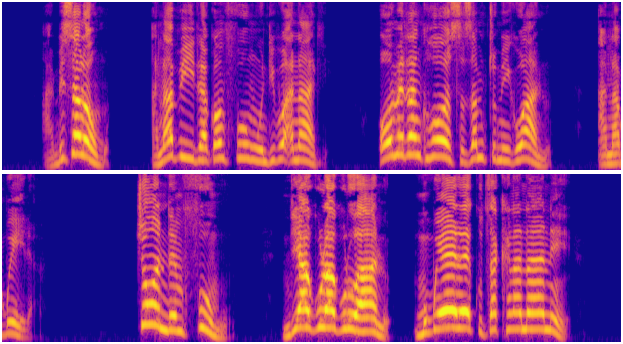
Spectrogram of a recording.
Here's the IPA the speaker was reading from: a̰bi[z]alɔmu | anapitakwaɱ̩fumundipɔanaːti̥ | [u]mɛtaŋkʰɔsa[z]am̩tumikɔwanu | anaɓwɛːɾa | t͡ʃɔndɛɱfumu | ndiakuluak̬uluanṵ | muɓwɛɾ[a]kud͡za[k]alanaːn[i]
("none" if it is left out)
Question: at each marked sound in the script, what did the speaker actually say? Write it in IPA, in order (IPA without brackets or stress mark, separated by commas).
s, ɔ, z, ɛ, kʰ, ɛ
